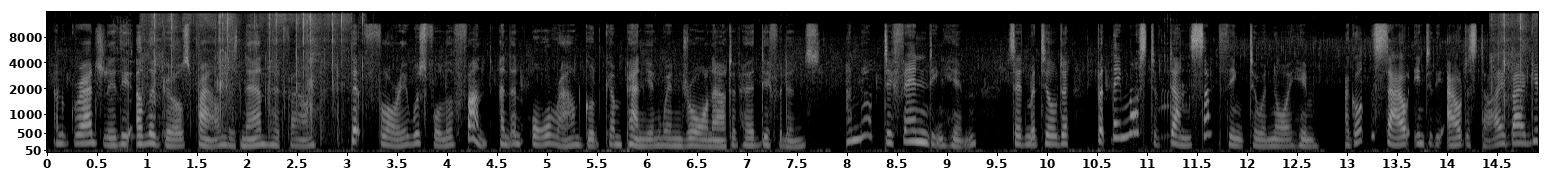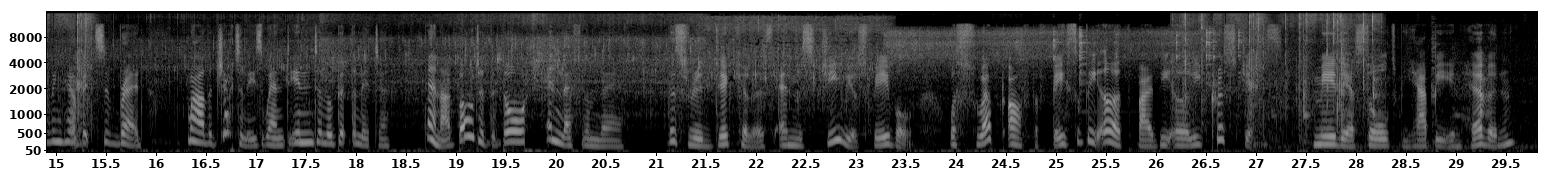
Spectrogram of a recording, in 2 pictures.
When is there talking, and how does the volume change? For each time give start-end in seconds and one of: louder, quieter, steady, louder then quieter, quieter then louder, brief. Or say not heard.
0.1-29.6 steady.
